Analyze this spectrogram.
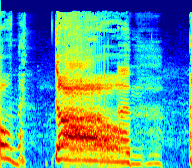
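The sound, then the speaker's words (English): A man spinning around, holding an empty gin bottle and a bin lid, lets out a long, loud, wordless yell lasting over a second, bracketed by shorter strained vocal bursts; the voice is harsh, with no clear words. “And he's just spinning around, yelling incoherently.”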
